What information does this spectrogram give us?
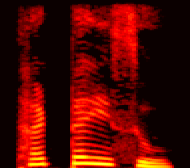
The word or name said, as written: ಥಟ್ಟಯಿಸು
